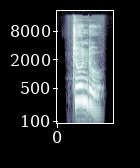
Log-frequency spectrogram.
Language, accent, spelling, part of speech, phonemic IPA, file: Swahili, Kenya, tundu, noun, /ˈtu.ⁿdu/, Sw-ke-tundu.flac
- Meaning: 1. augmentative of tundu ([[Appendix:Swahili_noun_classes#N class|n class_((IX/X))]]): big hole 2. den, nest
